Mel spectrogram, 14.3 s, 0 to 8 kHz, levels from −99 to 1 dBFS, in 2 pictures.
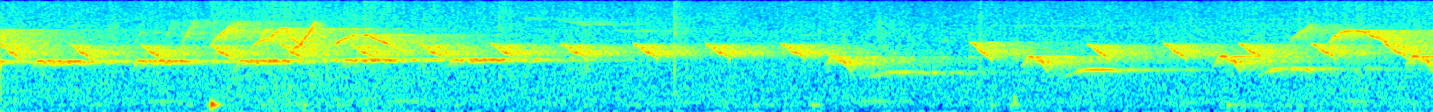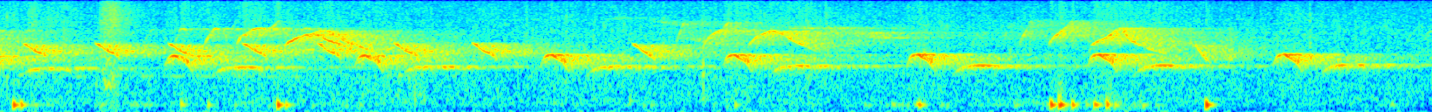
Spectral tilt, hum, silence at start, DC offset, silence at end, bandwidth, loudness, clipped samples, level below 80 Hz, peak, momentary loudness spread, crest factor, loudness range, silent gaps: -2 dB/octave; none; 0 s; under 0.1%; 0 s; 8 kHz; -25 LUFS; under 0.1%; -66 dBFS; -8 dBFS; 8 LU; 18 dB; 5 LU; none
